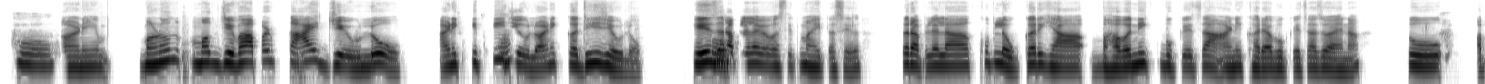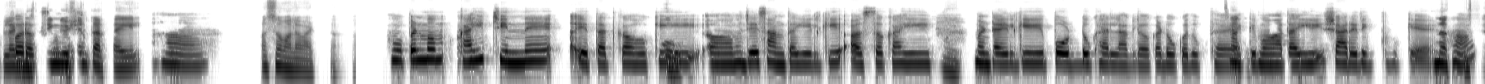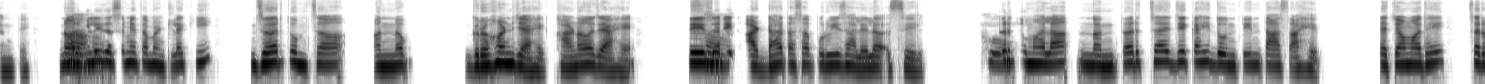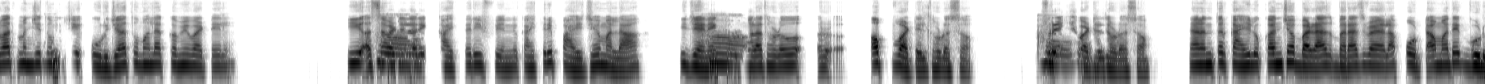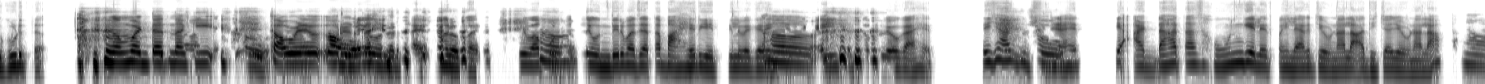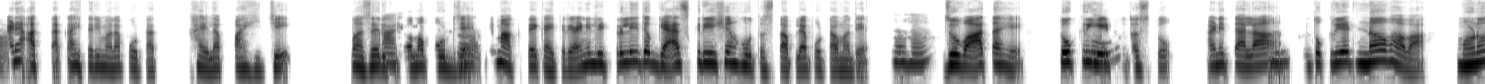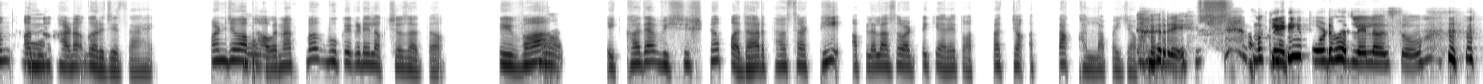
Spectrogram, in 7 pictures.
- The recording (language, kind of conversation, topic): Marathi, podcast, खर्‍या भुकेचा आणि भावनिक भुकेचा फरक कसा ओळखता?
- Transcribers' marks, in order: tapping; in English: "डिस्टिंग्विशन"; other noise; horn; in English: "अप"; in English: "फ्रेश"; chuckle; laughing while speaking: "म्हणतात ना, की कावळे ओरडत आहेत"; laugh; laugh; chuckle; other background noise; in English: "लिटरली"; chuckle; laughing while speaking: "अरे! मग कितीही पोट भरलेलं असो"; teeth sucking; chuckle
